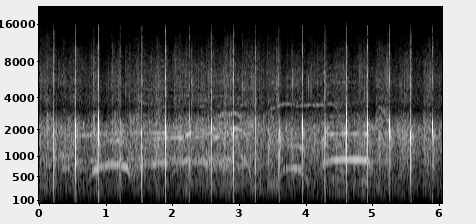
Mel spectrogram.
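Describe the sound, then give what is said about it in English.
An audience claps together in a steady, rhythmic beat, sharp loud claps about three per second, while voices call out and whoop over the clapping, applause given for the King of Kings and the Lord of Lords. “Hey, would you give a bigger applause for the King of Kings and the Lord of Lords who has been faithful, faithful, faithful, faithful, faithful?”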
